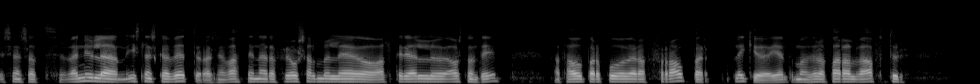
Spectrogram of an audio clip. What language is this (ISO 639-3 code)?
isl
